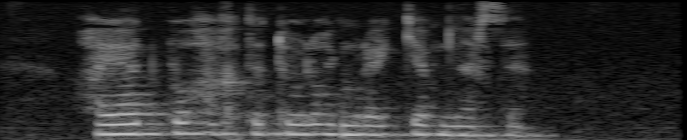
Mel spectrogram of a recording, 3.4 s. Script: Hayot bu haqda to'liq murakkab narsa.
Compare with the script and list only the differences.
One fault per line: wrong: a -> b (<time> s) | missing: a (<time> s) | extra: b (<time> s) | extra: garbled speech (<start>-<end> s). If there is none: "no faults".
no faults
